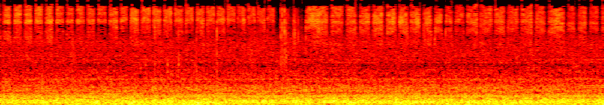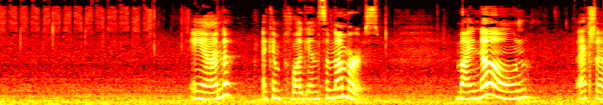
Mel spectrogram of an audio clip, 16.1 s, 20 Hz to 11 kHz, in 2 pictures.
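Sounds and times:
eraser scrubbing plastic sheet: 0:00.0 - 0:10.6.

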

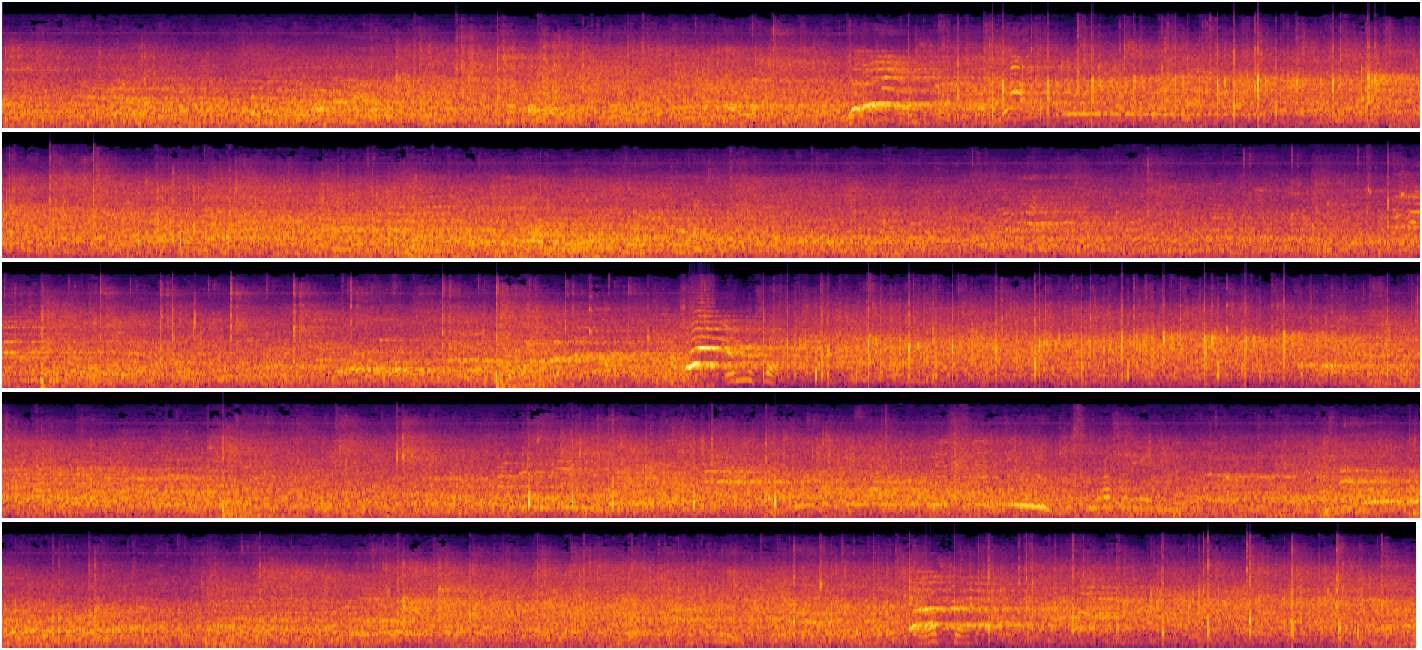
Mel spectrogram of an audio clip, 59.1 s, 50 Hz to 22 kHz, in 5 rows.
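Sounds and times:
murmur of spectators talking: 0:00.0 - 0:59.0.

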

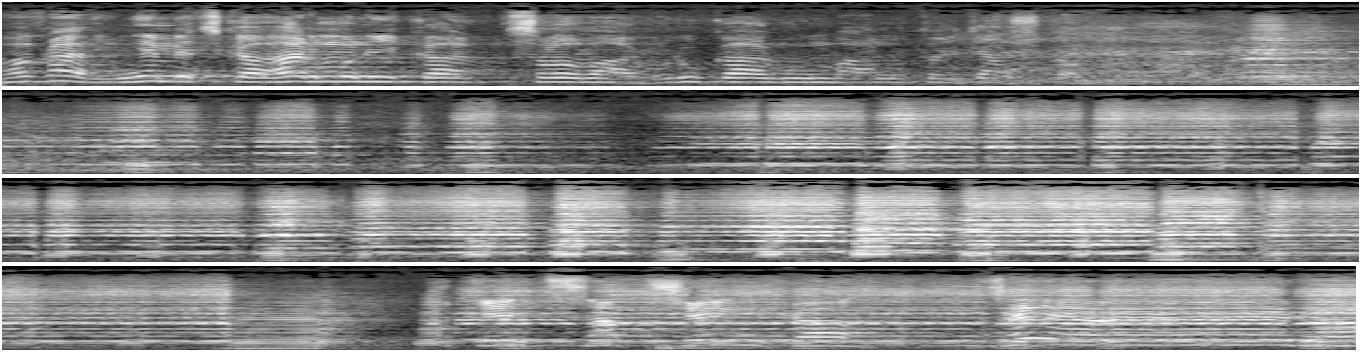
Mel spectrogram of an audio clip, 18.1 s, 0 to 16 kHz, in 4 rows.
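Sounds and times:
button accordion folk melody: 0:04.0 - 0:18.0.

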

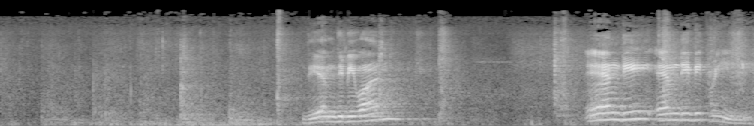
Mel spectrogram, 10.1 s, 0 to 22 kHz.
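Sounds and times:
soft thuds of footsteps: 0:00.0 - 0:04.1.

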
